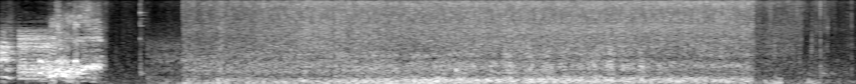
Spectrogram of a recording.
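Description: A large fire burning in an electric skillet, a dense, steady rushing noise that starts suddenly about two seconds in and holds until near the end.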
